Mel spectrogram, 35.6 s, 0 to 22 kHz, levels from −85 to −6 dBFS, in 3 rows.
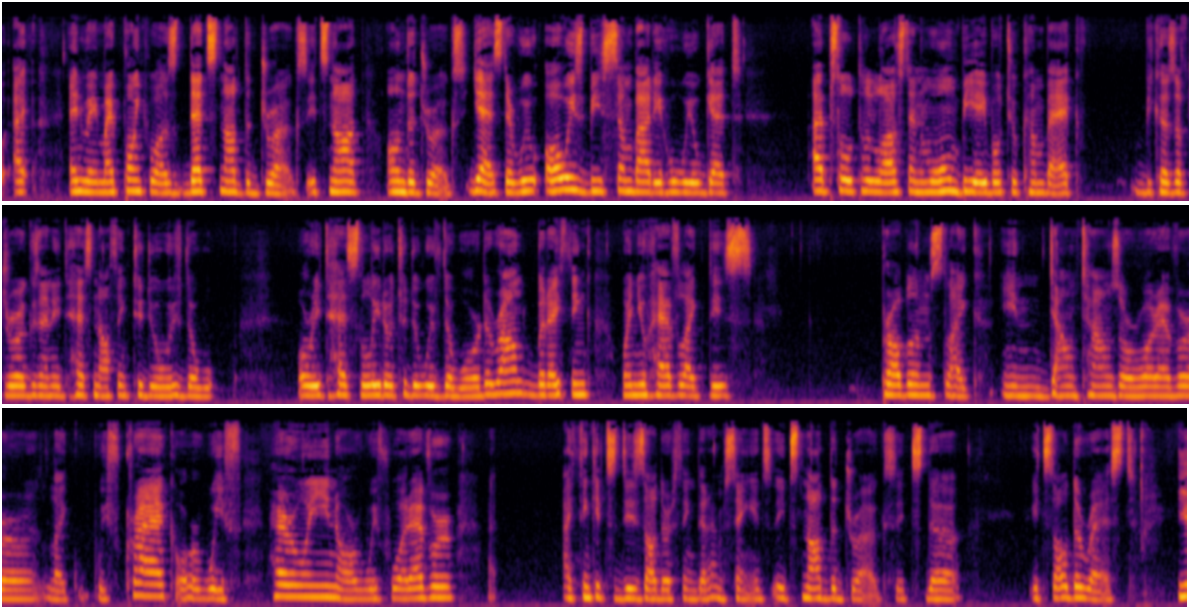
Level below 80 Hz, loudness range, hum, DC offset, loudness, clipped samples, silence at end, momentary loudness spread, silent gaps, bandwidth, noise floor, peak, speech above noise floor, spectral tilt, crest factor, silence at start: -60 dBFS; 6 LU; none; under 0.1%; -23 LUFS; under 0.1%; 0 s; 13 LU; none; 16.5 kHz; -58 dBFS; -2 dBFS; 34 dB; -3.5 dB/octave; 22 dB; 0 s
